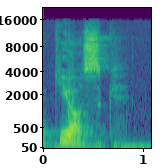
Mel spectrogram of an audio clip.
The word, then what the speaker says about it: kiosque: K avec I c'est qui. Qui. Comme dans un kiosque. Kiosque. Kiosque. Un kiosque.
